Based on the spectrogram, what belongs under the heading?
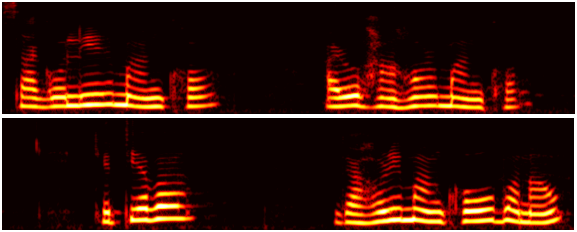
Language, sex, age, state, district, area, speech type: Assamese, female, 30-45, Assam, Lakhimpur, rural, spontaneous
